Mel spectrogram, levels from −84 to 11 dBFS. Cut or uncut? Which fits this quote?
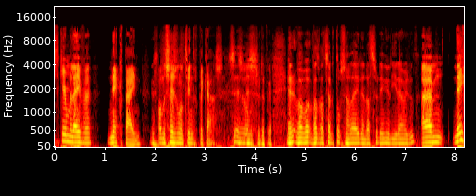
cut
